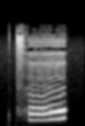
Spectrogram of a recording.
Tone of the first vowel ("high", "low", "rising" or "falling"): rising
